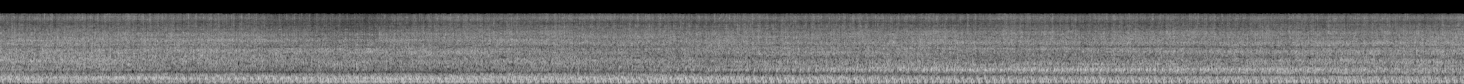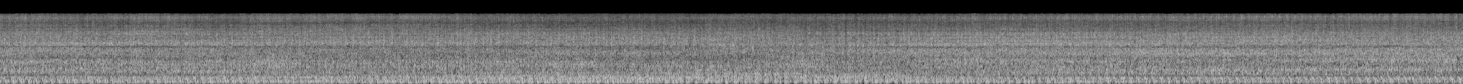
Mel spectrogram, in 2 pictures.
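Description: Walking tractor's single-cylinder diesel engine running steadily under load as the machine works through wet paddy-field mud.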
